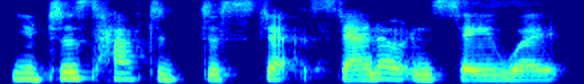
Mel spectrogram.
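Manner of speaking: ordinary delivery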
